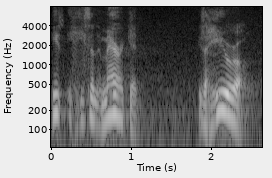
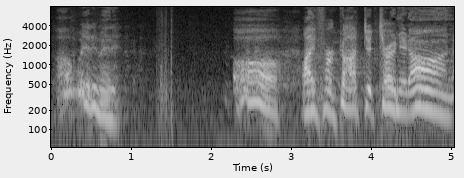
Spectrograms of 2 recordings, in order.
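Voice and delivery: imitating an old man catching on, higher; drawn-out mock discovery, pitched up; sudden realization; 7 semitones higher, 4 dB louder than usual. Old man who forgot to turn it on, dawning realization.

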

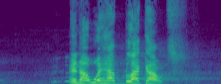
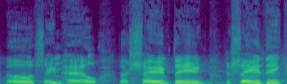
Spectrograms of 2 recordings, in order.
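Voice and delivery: weary coworker; 8 semitones lower, slower than usual. Retold or imitated. Coworkers' Monday blues.

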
